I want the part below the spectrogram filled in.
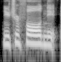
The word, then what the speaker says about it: Nutrafol: Nutrafol is that how you say it? – Yep.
